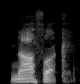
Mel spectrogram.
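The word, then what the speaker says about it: Norfolk: very close to the the Massachusetts version of that where they don't pronounce the R or the L. swords. Nafuk like nah [ __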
